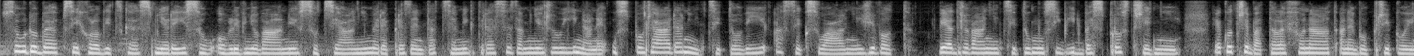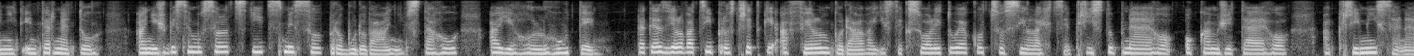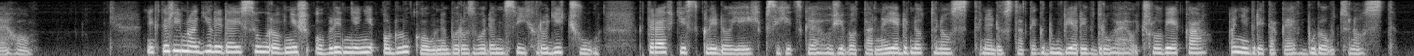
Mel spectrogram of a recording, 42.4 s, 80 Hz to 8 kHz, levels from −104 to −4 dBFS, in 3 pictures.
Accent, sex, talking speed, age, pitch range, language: native, female, 115 wpm, 30-49, 175-210 Hz, Czech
